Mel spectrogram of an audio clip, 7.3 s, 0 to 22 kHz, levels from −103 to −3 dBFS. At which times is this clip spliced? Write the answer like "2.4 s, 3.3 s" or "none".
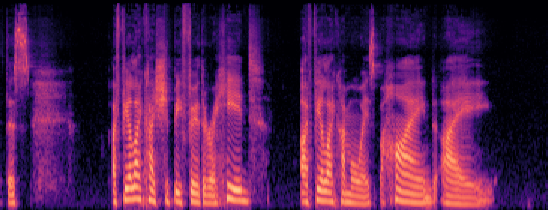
1.3 s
